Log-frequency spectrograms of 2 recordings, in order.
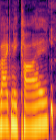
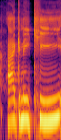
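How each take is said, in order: First: The second word rhymes with 'sky'. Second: The second word rhymes with 'key'. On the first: This is how the original says it. The speaker calls it right. "instead of Agni Kai" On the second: This is how the film says it. The speaker calls it wrong. "Agni Ki instead of"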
